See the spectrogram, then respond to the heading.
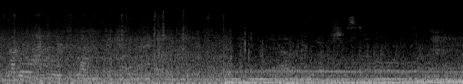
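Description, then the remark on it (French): Steady low engine rumble and road noise from inside a moving 50-seat coach shuttle bus going from the place du 1er mai to the Panoramique des Dômes station at the Puy de Dôme, with a faint hum that shifts and grows slightly louder midway as the vehicle changes gear or speed. “Ça y est, le bus qui nous conduit donc euh, à la gare du panoramique des Dômes est parti de la place du 1er mai.”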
